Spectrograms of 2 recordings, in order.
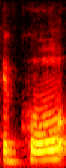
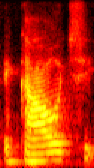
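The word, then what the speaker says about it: Albert Eckhout: O artista holandês Albert Eco, ou Albert Ecaut, enfim, existem algumas formas de se pronunciar, mas é isto. Eco, Ecaut, vai se referir à mesma pessoa.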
